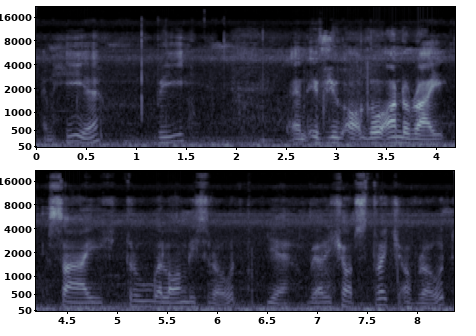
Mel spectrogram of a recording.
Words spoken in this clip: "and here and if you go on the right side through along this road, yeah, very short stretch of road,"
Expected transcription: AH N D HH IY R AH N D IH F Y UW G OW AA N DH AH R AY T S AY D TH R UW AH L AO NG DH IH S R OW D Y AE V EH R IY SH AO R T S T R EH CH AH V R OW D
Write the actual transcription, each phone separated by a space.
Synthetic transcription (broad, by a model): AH N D HH IY W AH N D IH F Y UW G OW AA N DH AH R AY T S AY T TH R UW AH L AO NG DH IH S R OW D Y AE V EH R IY SH AO T S T R EH CH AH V R OW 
